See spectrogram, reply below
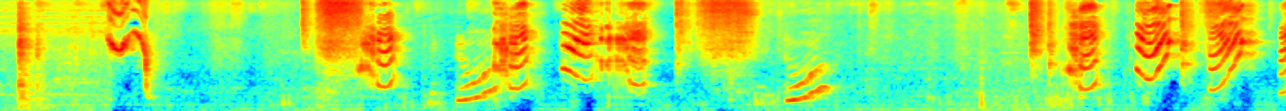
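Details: Indian ringneck parrot indoors makes loud scratchy screeches, quick upward-sweeping squeals and short chattering bursts, irregularly spaced, heard very close with a faint low hum behind.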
